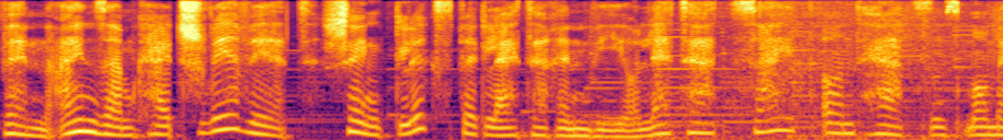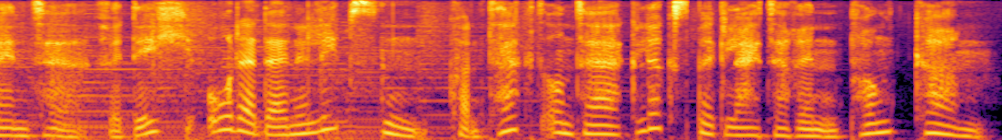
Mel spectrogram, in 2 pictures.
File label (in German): funkspot; gluecksbegleiterin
